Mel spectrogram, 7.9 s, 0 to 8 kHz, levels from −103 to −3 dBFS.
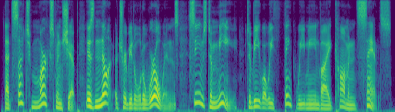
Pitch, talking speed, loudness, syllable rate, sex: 140 Hz, 160 wpm, -20 LUFS, 4.2 syllables/s, male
